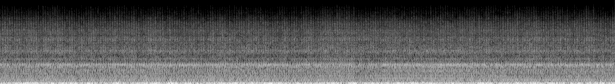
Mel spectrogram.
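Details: Neighbour's Hitachi air conditioner outdoor unit, running year-round and especially loud in summer and winter, heard during winter, keeping the owner awake at night: a heavy, steady low drone with a deep hum and pulsing throb, very loud and even.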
